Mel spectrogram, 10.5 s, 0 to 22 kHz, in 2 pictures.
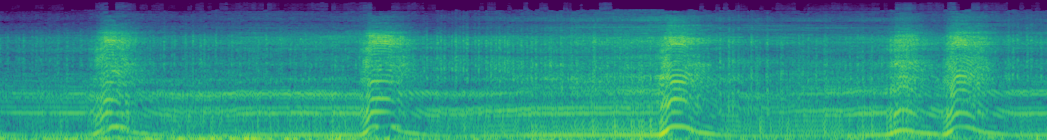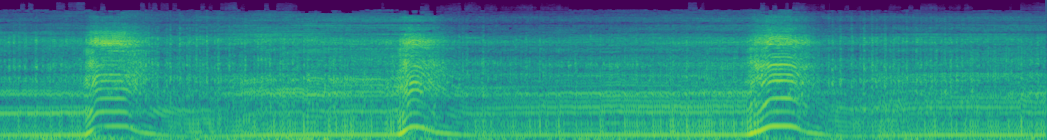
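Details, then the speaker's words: Hobao Hyper VS2 nitro buggy on its 11th break-in tank: repeated high revving bursts with harsh metallic rasp over engine scream; clutch bell grinding, metal eating metal, engine locked up soon after. "that it's a sound of metal eating metal alive"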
